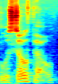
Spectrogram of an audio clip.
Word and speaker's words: Lesotho: think Lesotho is the country that should be pronounced Lesotho in my book, but it's Lesotho anyways.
